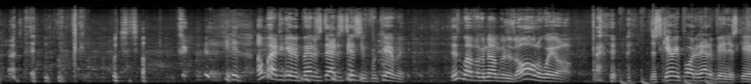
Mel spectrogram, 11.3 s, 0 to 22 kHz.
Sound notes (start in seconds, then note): 0.0 laughing; 0.0 laughter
